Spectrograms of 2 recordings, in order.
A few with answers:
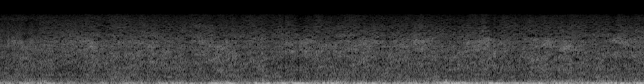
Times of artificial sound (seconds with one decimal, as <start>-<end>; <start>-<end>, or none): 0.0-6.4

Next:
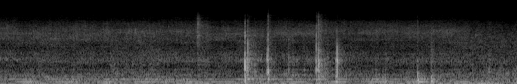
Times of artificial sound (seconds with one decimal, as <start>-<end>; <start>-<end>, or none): 0.0-1.1; 1.6-4.7

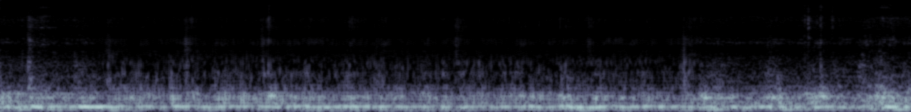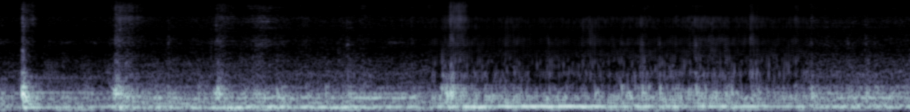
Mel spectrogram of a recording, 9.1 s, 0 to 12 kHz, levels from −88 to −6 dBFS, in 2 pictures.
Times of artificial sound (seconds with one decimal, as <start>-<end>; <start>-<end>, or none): 0.5-3.5; 6.7-8.6

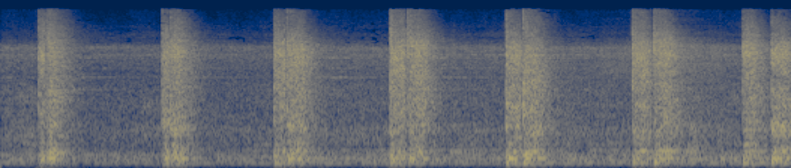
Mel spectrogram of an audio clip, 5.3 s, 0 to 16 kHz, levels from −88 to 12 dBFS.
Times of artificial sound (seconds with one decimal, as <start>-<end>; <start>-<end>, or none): 4.0-4.8

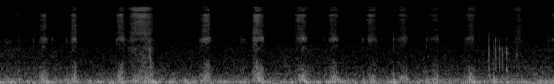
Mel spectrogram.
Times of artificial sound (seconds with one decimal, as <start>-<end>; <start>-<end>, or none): 4.3-4.9

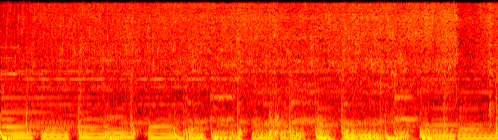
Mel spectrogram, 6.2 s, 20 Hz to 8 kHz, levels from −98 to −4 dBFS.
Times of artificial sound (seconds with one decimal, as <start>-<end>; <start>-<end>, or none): 2.3-5.4

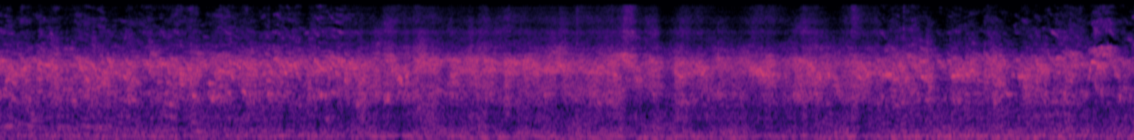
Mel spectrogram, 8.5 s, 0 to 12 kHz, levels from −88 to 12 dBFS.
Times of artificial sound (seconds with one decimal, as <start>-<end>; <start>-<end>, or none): 2.7-6.6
